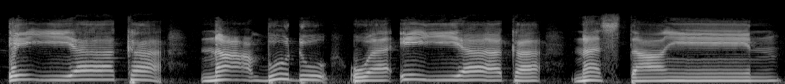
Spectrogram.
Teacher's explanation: i itu memang harus tasdid itu. Memang harus ada tekanan.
